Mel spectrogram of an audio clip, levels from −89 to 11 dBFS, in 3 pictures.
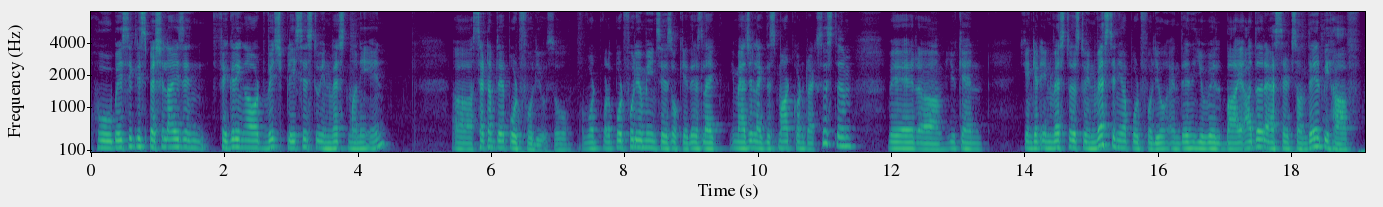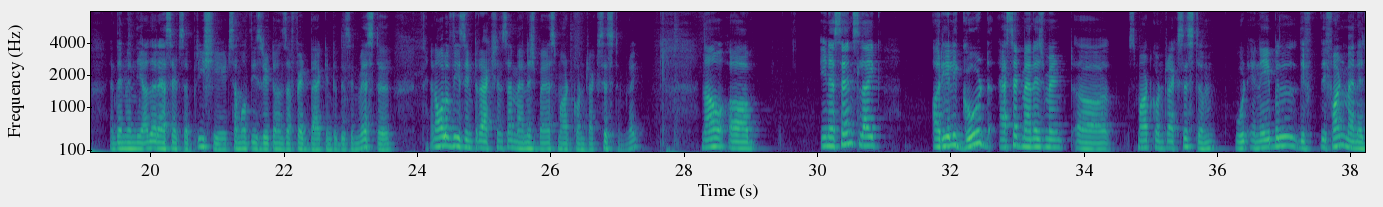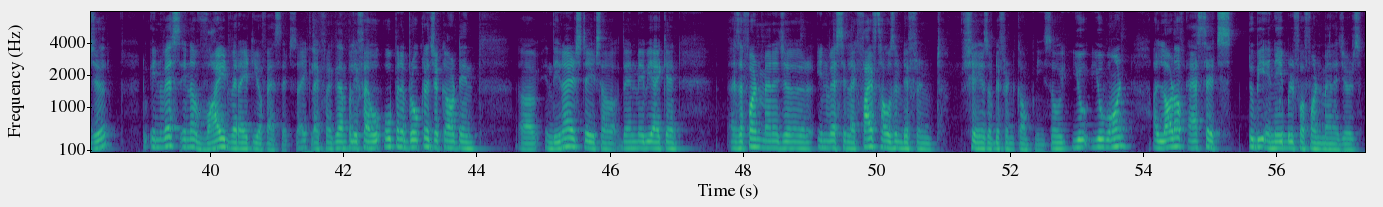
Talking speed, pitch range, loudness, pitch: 170 wpm, 130-160 Hz, -27 LUFS, 140 Hz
